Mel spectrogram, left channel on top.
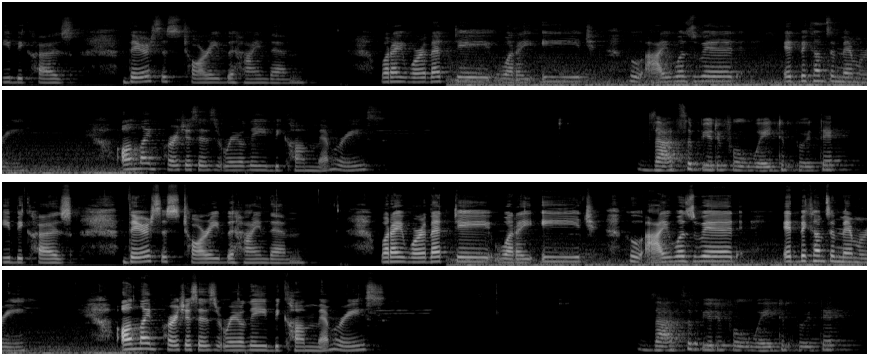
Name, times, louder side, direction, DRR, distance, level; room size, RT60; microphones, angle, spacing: voice 1, 0.0-3.0 3.5-8.9 9.5-12.5, right 9 dB, 75° right, 0.3 m, -32 dB
sound 1, 4.4-10.0, left 1 dB, 85° left, 0.9 m, -44 dB
voice 2, 15.0-16.9, left 3 dB, 55° left, 1.3 m, -39 dB
13.5 x 11.0 x 4.0 m
head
